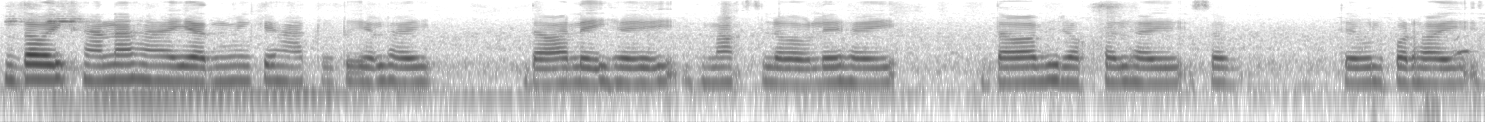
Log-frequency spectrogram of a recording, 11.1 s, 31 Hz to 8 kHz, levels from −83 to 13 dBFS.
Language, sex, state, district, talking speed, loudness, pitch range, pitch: Bajjika, female, Bihar, Vaishali, 130 wpm, -28 LUFS, 185-200 Hz, 190 Hz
